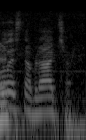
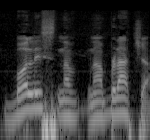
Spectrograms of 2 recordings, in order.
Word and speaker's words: Bolesna braća: How you say it? Sick brother. Sick brother. Yeah, okay. Bolesna braća. Bolis na braća.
